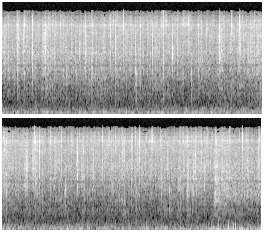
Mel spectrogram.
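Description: Batter-coated perilla-leaf pancake frying in oil in a frying pan: a steady sizzle with fine crackling, growing louder near the end.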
